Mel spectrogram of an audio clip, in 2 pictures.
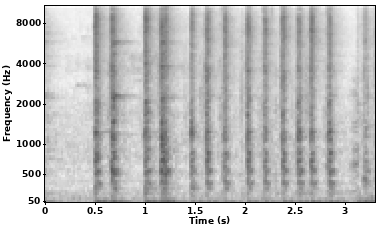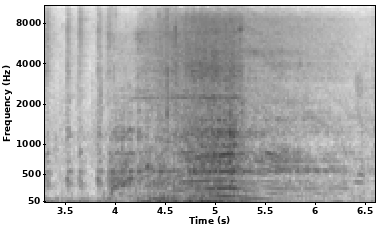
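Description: The seized engine of a Chevy K5, abandoned and flooded for over 20 years, cranks in a fast, even series of about a dozen loud chugs, then catches and roars briefly before dying away, close and loud.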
